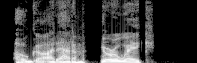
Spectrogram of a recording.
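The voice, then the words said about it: Hoarse whispering male voice. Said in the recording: “whispers a man's hoarse voice”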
